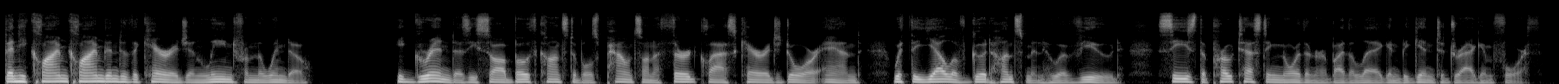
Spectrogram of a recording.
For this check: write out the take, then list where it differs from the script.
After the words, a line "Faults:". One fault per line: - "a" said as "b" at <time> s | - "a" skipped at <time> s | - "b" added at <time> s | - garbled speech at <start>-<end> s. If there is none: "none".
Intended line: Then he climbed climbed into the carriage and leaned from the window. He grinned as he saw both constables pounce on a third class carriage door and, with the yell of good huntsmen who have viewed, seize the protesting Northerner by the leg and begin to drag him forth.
Then he climbed climbed into the carriage and leaned from the window. He grinned as he saw both constables pounce on a third class carriage door and, with the yell of good huntsmen who have viewed, seize the protesting Northerner by the leg and begin to drag him forth.
Faults:
none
